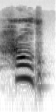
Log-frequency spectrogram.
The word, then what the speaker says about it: 한국: So this 은 sound, when combined with k sound, So 은 softens to 응 when it meets k sound. So that's why it's natural to pronounce it like 한국.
